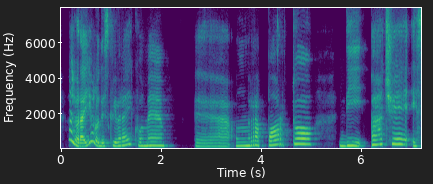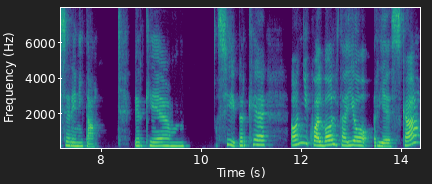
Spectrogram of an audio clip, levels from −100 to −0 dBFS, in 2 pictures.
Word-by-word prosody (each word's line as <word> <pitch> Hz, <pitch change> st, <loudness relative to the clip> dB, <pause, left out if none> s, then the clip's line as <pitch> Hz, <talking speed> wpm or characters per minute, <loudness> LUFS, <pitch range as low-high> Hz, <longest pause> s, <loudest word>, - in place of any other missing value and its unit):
Allora, 190 Hz, -, +4 dB
io 430 Hz, -, 0 dB
lo -, -, -1 dB
descriverei 205 Hz, +8 st, -3 dB
come, 210 Hz, -2 st, -3 dB, 0.4 s
ehm, 175 Hz, -1 st, -10 dB
un 205 Hz, +1 st, -2 dB
rapporto 275 Hz, +6 st, 0 dB, 0.4 s
di 200 Hz, -1 st, -2 dB
pace 285 Hz, +1 st, 0 dB
e 200 Hz, -, -5 dB
serenità. 195 Hz, -6 st, -1 dB, 0.6 s
Perché, 205 Hz, -1 st, -1 dB
mhmm, 195 Hz, 0 st, -3 dB, 0.5 s
sì, 250 Hz, -8 st, -3 dB
perché 250 Hz, +4 st, 0 dB, 0.5 s
ogni 320 Hz, +8 st, +3 dB
qualvolta 245 Hz, -2 st, +5 dB
io 230 Hz, 0 st, +2 dB
riesca, 185 Hz, +3 st, +3 dB
215 Hz, 85 wpm, -24 LUFS, 195-255 Hz, 0.6 s, qualvolta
